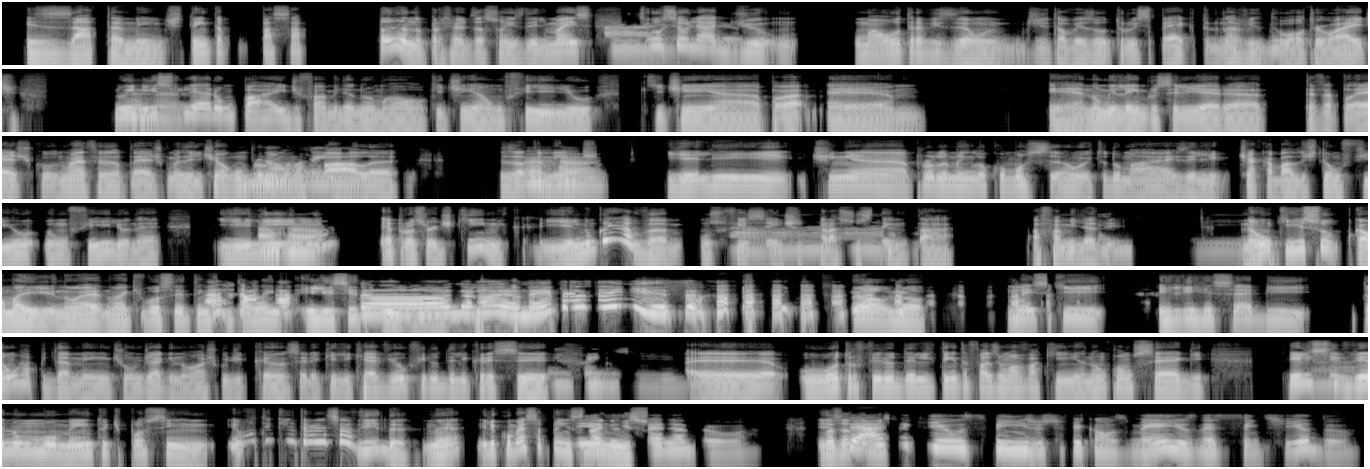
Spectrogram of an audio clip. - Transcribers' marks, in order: in English: "No way!"; tapping; drawn out: "Ah!"; laugh; chuckle; laugh; laugh; unintelligible speech
- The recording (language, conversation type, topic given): Portuguese, podcast, Como escolher o final certo para uma história?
